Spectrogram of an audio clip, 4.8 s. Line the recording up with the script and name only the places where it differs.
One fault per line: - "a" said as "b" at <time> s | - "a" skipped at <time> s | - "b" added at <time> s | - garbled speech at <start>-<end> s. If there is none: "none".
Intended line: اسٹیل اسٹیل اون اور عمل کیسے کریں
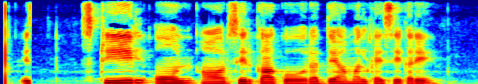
- "اسٹیل" skipped at 1.4 s
- "سرکہ کو رد" added at 2.4 s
